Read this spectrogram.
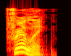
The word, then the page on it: frilling: British English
